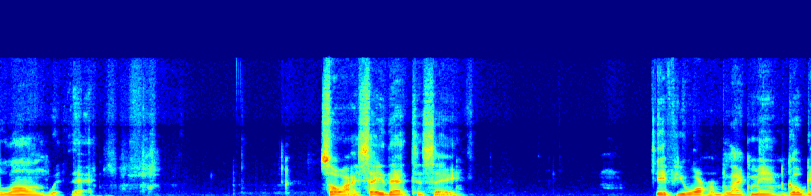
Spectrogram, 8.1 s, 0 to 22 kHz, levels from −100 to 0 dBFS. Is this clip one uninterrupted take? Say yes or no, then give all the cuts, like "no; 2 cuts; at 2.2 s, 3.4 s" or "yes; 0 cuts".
yes; 0 cuts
